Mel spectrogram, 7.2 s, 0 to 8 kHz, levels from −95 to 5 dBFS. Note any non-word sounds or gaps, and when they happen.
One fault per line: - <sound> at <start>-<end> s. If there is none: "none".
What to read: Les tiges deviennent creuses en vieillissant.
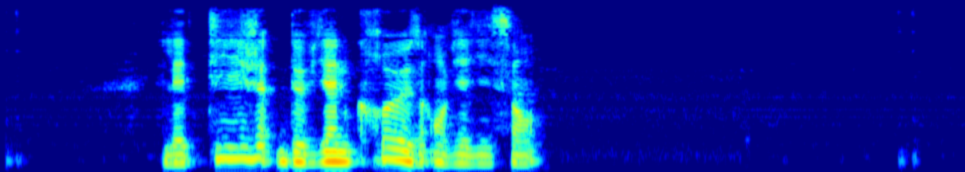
none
